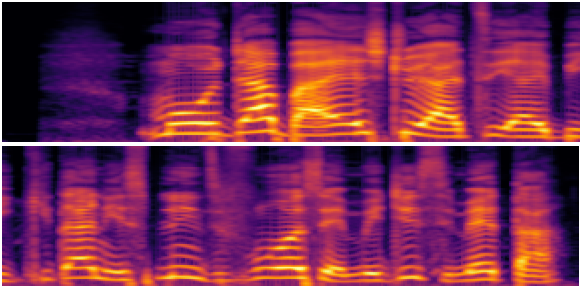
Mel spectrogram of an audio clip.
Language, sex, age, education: Yoruba, female, 15-29, tertiary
